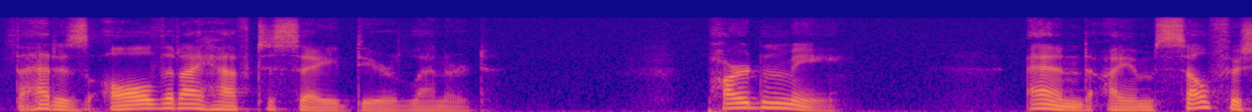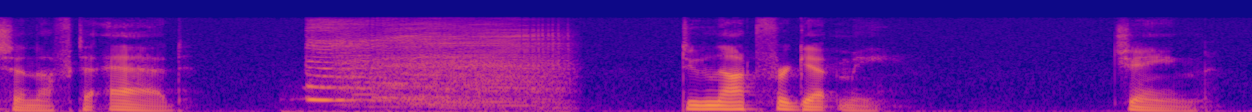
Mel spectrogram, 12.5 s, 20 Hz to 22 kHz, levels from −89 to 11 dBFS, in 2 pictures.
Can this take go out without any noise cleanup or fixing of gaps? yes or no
no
